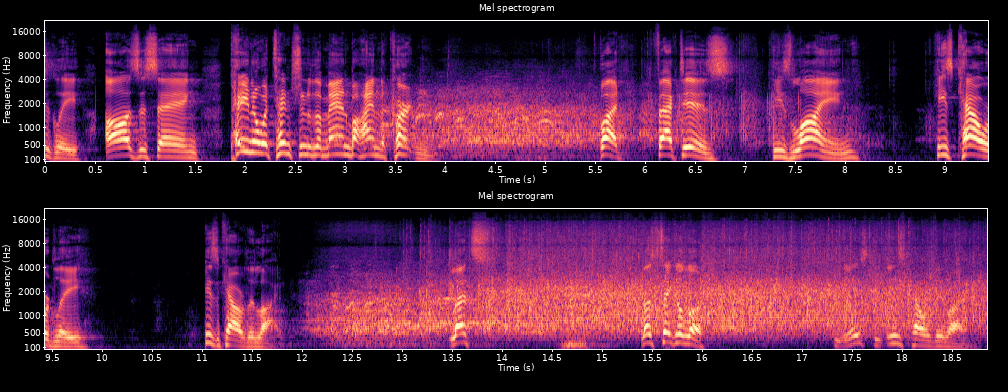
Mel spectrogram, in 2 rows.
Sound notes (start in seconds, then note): 12.4 cheers and applause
